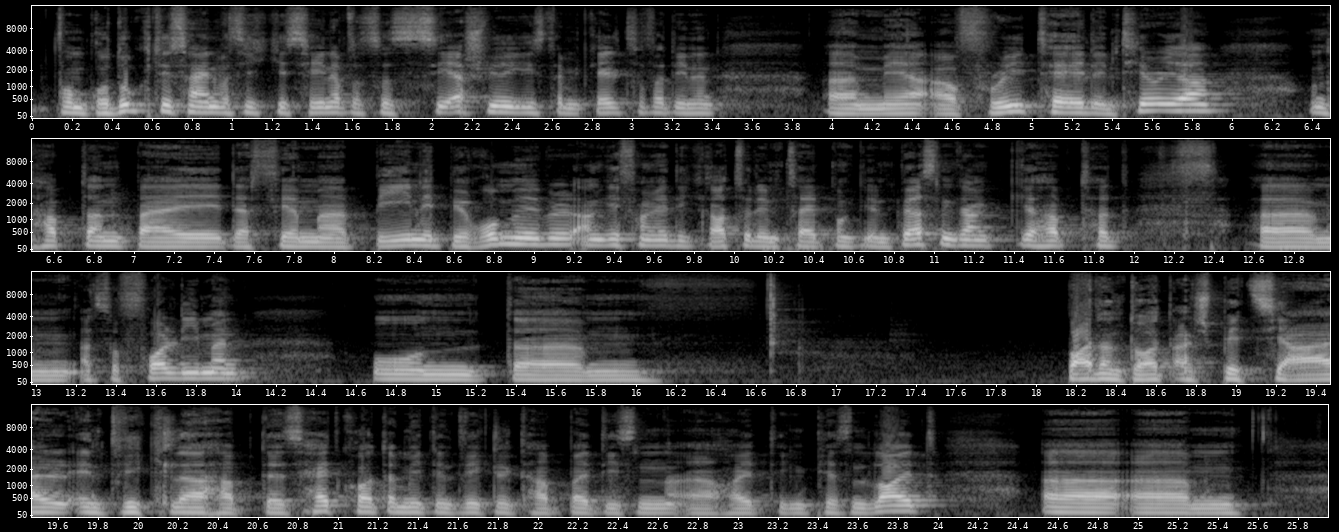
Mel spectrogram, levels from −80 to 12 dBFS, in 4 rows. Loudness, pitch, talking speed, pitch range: -19 LUFS, 120 Hz, 145 wpm, 110-135 Hz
